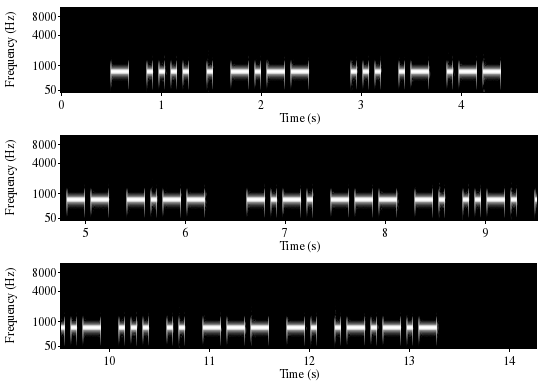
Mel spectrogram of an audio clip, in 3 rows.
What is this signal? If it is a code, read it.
Morse code, heard as a keyed tone, about 20 wpm, 700 Hz. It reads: THEY SAW MY CONFUSION.
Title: Sentences from Top 1600 Words 20wpm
